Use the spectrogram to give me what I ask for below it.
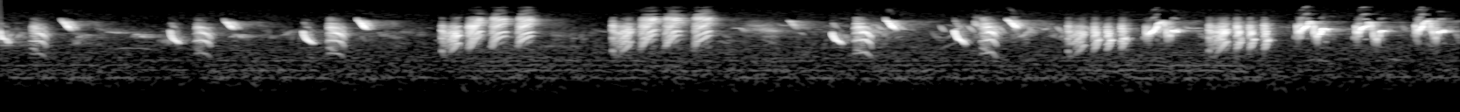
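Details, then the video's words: Mimicking marsh warbler singing short, varied phrases of high whistles and rising notes, broken by dense bursts of rapid chatter, with brief gaps between the bursts. "A marsh warbler (Acrocephalus palustris) imitating other birds"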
